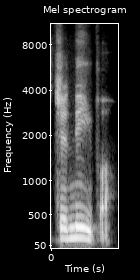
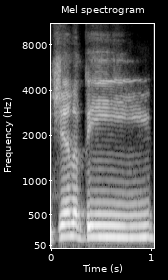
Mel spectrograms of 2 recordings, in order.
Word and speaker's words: Geneva: My name is Geneva. I don't know how people be getting Genevieve and even Jennifer and How you How you pronounce that?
